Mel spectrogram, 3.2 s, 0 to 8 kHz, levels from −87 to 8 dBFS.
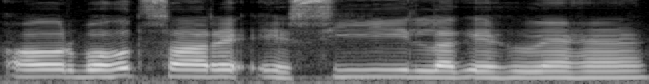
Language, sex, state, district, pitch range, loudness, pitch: Hindi, male, Jharkhand, Ranchi, 165-185 Hz, -16 LUFS, 180 Hz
